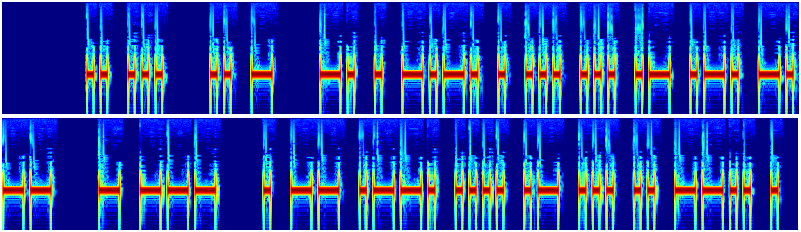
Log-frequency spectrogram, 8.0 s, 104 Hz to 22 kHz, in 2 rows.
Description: Morse code, heard as a keyed tone, about 34 wpm, 700 Hz. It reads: IS IT NECESSARY TO EMPHASIZE
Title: Sentences from Top 1500 Words 35wpm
